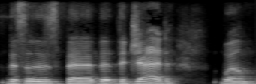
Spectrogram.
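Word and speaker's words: Djed: This is the the the Jed well, it's spelled with a d j e d i, the Jed of Egypt is where uh they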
